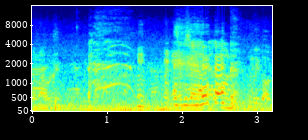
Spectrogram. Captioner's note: laughing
